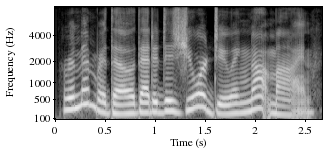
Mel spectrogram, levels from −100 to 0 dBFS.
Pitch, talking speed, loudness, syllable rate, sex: 230 Hz, 200 wpm, -14 LUFS, 4.5 syllables/s, female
